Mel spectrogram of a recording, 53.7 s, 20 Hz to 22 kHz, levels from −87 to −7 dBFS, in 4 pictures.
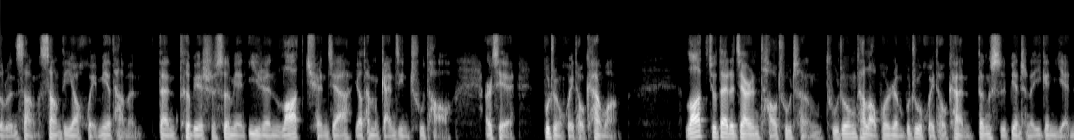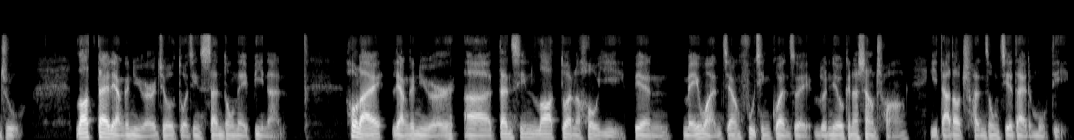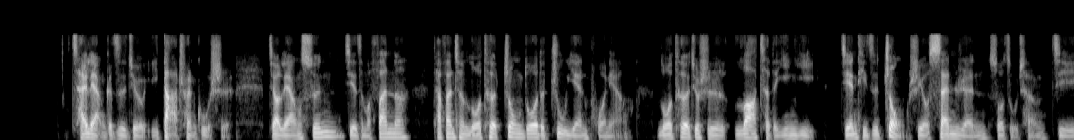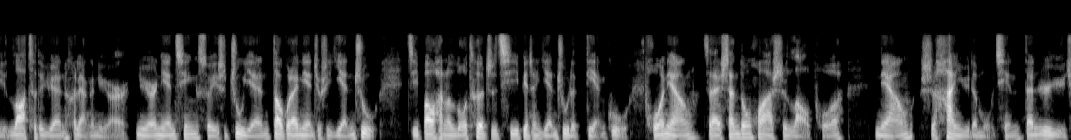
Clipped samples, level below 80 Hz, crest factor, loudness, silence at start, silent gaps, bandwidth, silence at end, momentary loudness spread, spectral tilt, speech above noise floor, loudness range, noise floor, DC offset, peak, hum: under 0.1%; -48 dBFS; 24 dB; -24 LUFS; 0 s; none; 8 kHz; 0 s; 13 LU; -5 dB/octave; over 66 dB; 5 LU; under -90 dBFS; under 0.1%; 0 dBFS; none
